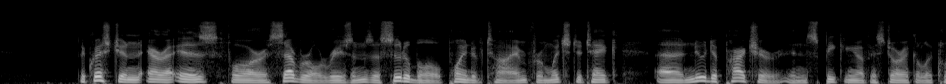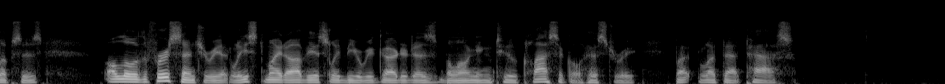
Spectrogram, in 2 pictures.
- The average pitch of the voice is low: Yes, low, 100 Hz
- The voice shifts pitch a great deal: No, average, 3.3 semitones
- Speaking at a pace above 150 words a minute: No, slow, 135 wpm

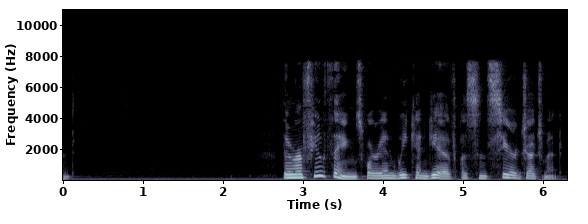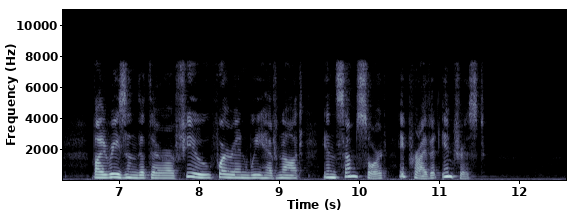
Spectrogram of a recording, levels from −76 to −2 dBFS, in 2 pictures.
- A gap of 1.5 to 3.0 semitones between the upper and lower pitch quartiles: No, average, 4.1 semitones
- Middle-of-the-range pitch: Yes, medium, 175 Hz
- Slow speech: Yes, slow, 130 wpm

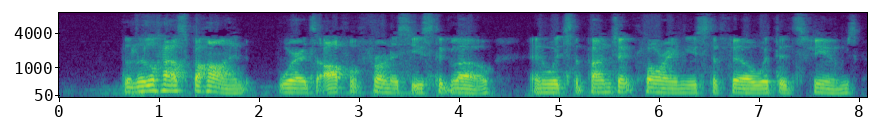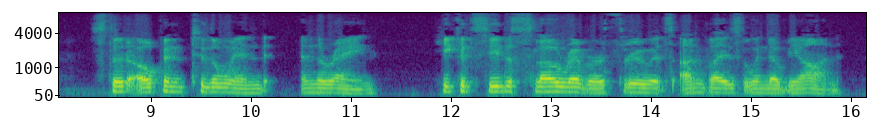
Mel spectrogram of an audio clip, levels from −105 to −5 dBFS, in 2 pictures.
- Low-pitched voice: Yes, low, 110 Hz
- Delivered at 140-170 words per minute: Yes, average, 150 wpm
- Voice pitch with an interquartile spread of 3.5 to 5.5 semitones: No, average, 3.0 semitones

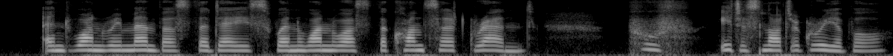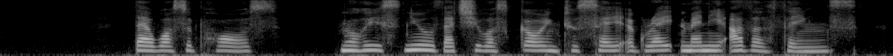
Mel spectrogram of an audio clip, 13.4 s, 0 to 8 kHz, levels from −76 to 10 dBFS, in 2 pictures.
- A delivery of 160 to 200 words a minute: No, average, 150 wpm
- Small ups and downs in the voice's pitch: Yes, narrow, 1.2 semitones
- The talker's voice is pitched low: No, high, 210 Hz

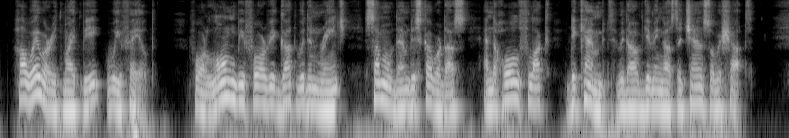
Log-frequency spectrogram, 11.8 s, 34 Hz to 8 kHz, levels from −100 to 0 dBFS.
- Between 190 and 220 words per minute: No, average, 155 wpm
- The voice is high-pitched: No, low, 110 Hz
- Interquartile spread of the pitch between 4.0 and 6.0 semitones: No, average, 3.6 semitones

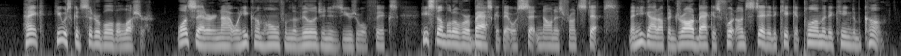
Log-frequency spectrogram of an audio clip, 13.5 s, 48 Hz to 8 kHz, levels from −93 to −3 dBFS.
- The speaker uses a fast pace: Yes, fast, 220 wpm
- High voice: No, low, 135 Hz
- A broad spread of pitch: No, average, 3.4 semitones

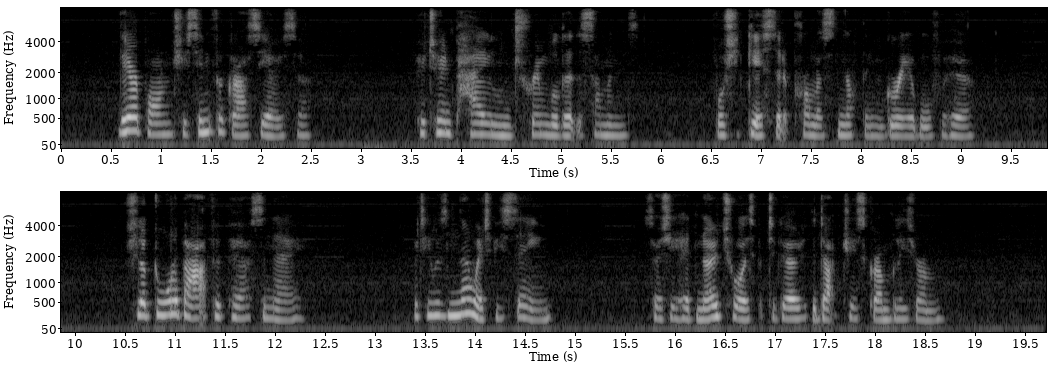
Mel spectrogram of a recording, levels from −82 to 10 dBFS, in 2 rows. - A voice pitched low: No, high, 190 Hz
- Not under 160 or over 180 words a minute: No, average, 150 wpm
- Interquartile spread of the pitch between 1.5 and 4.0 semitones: Yes, average, 2.9 semitones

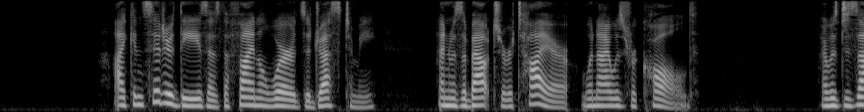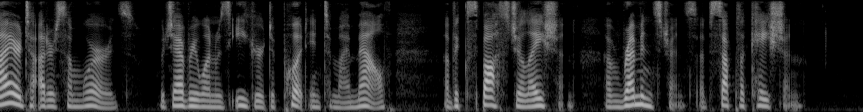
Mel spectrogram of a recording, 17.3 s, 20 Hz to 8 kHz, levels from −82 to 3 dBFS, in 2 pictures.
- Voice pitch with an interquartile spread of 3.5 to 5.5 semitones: No, average, 3.1 semitones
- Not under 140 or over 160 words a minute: Yes, average, 145 wpm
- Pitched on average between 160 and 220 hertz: Yes, medium, 185 Hz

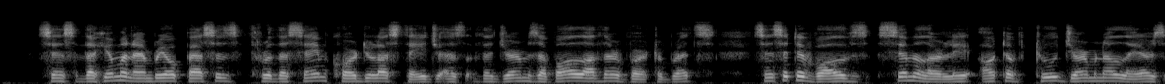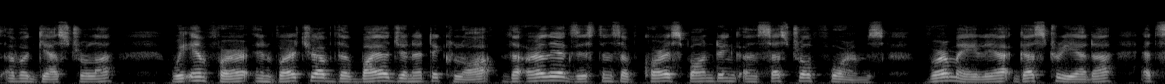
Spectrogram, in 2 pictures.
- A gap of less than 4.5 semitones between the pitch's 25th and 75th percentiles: Yes, average, 2.9 semitones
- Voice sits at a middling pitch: Yes, medium, 145 Hz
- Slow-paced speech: Yes, slow, 125 wpm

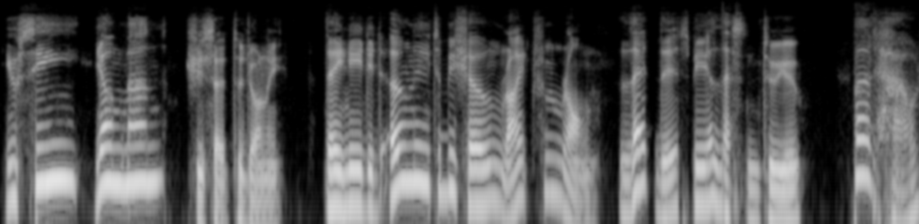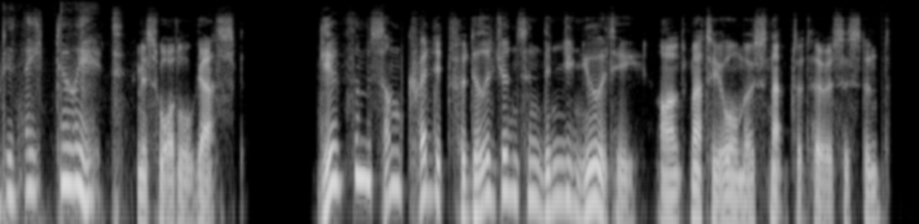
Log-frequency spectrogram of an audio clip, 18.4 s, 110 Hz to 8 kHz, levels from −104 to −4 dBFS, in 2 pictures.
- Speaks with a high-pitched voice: No, medium, 160 Hz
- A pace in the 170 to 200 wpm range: No, average, 155 wpm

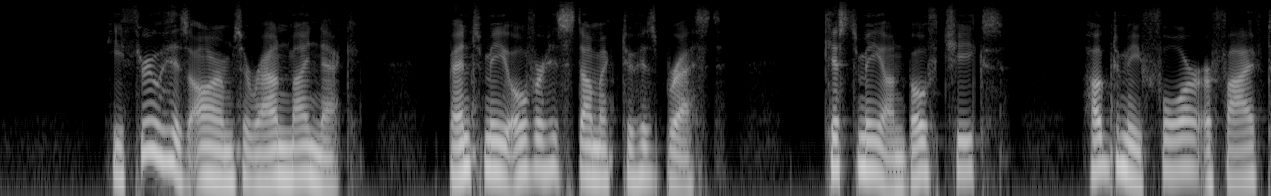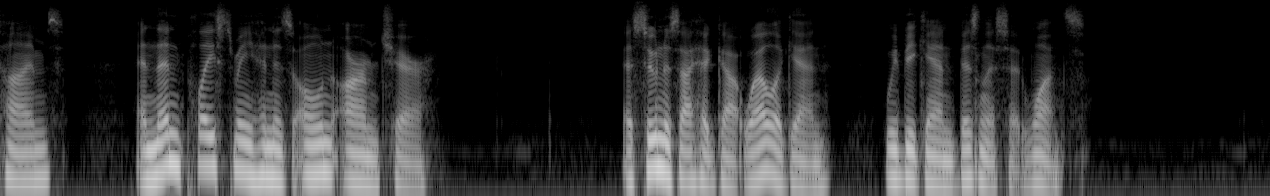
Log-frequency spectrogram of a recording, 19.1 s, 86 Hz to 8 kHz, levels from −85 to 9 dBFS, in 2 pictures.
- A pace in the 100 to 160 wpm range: Yes, average, 150 wpm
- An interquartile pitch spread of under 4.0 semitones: No, average, 4.5 semitones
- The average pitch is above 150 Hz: No, low, 130 Hz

